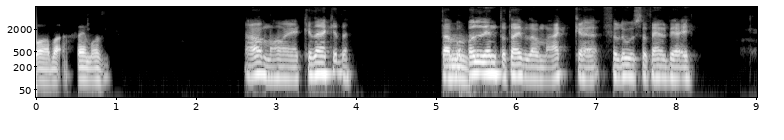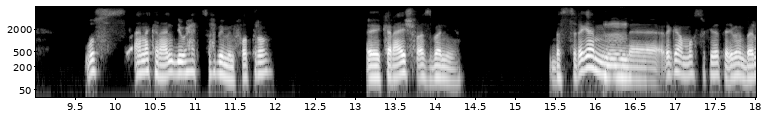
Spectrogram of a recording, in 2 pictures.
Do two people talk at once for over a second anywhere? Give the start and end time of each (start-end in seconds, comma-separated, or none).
none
